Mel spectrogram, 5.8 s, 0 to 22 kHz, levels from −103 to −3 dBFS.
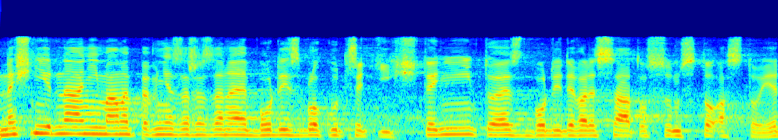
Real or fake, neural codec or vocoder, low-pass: real; none; 7.2 kHz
